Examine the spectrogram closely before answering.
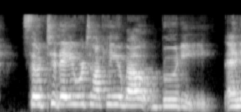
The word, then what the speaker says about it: Buti: today we're talking about booty and if you guys haven't heard of Booty like me as of a couple weeks ago it's spelled buti and you're in for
